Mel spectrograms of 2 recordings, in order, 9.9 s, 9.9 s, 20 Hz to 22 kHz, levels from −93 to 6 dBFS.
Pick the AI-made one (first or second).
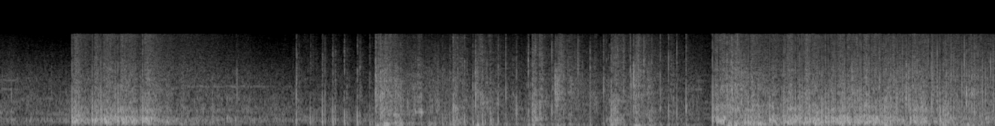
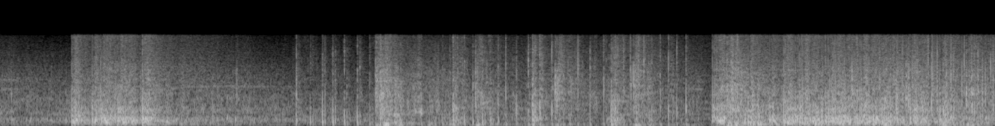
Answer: second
